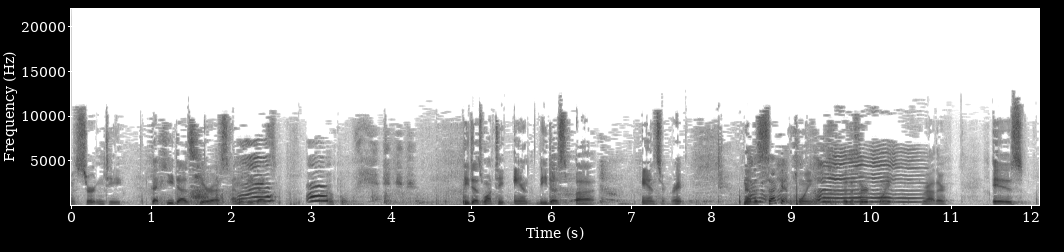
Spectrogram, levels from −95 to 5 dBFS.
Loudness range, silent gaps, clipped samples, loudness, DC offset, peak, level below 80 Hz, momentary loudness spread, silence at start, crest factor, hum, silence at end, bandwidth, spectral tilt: 3 LU; none; under 0.1%; -21 LUFS; under 0.1%; -2 dBFS; -58 dBFS; 16 LU; 0 s; 20 dB; none; 0.2 s; 12 kHz; -3 dB/octave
